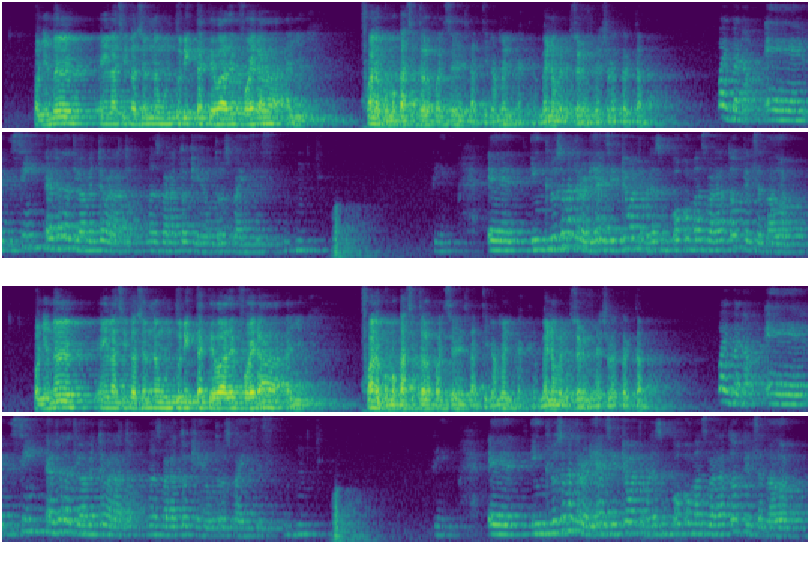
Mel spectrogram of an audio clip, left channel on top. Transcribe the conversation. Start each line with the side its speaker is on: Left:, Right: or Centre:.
Right: poniendo en, en la situación de un turista que va de fuera allí.
Left: Ujú.
Right: Bueno, como casi todos los países de Latinoamérica, que no, menos Venezuela,
Left: Sí.
Right: en Venezuela está caro.
Left: Pues bueno, eh, sí, es relativamente barato, más barato que otros países. Ujú,
Right: Vale.
Left: sí. Eh, incluso me atrevería a decir que Guatemala es un poco más barato que El Salvador,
